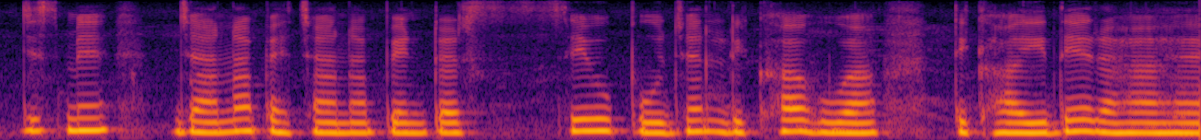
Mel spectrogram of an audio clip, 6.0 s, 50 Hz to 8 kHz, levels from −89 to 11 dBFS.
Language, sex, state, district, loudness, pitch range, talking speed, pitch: Hindi, female, Jharkhand, Garhwa, -13 LUFS, 215-240 Hz, 110 wpm, 220 Hz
